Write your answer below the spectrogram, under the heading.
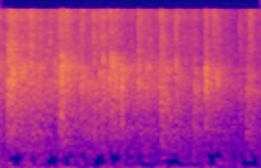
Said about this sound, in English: Are you clapping? Yeah.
